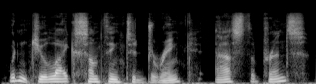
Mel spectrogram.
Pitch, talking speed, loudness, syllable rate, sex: 120 Hz, 170 wpm, -17 LUFS, 4.6 syllables/s, male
